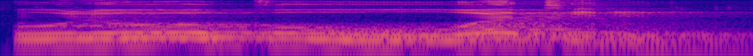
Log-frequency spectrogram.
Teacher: ഖാഫ് വരുന്നുണ്ട്. തഫ്ഖീം ചെയ്യേണ്ട അക്ഷരമാണ്. നിസ്ബിയ തഫ്ഖീമാണ് ദമ്മായതുകൊണ്ട്. ഖുവ്വത്തിൻ എന്നതിന് തൻവീൻ ശേഷമുള്ള വാവ് വന്നതുകൊണ്ട് ഇദ്ഗാം ബിഗുന്ന ചെയ്ത് ഖുവ്വത്തിൻ വ എന്ന് ലയിപ്പിച്ചുച്ചരിക്കണം.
